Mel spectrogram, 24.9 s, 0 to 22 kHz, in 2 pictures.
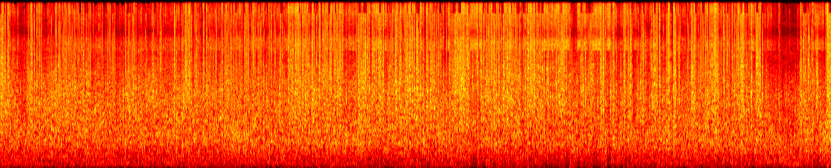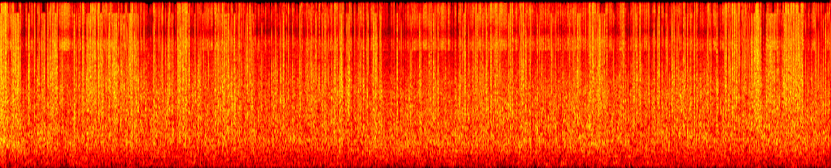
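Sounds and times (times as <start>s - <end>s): motorcycle noise: 0.0s - 24.9s
wind buffeting microphone: 0.0s - 24.9s.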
